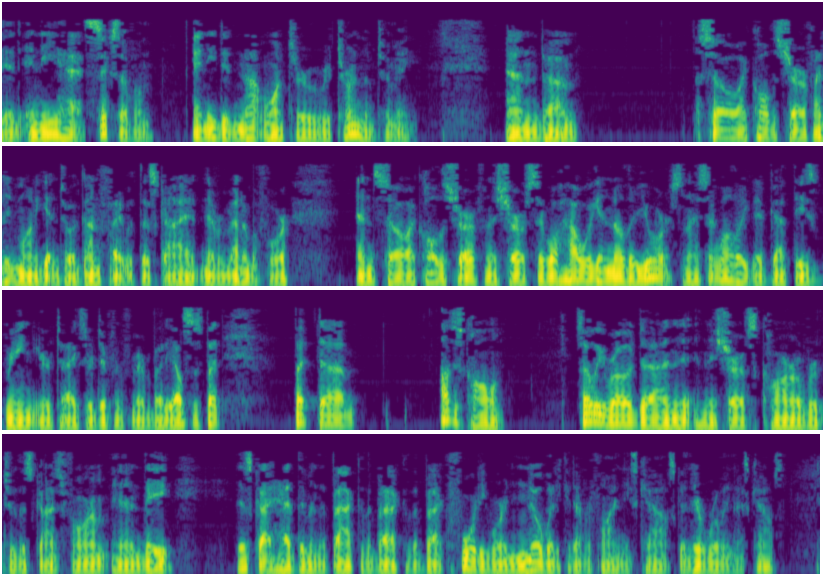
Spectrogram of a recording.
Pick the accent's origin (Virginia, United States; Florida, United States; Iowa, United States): Virginia, United States; now in Missouri, United States; It's different from all the other farmers here in Missouri, because I came from Virginia and I use more of a Virginia call.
